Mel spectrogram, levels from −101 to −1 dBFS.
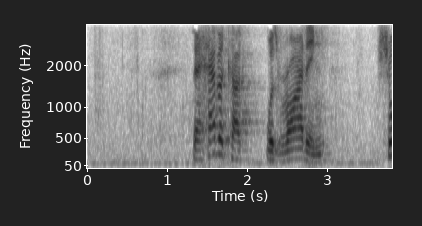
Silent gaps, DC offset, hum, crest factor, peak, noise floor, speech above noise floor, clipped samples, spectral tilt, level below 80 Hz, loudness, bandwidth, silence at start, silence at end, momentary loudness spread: none; under 0.1%; none; 20 dB; -4 dBFS; -52 dBFS; 31 dB; under 0.1%; -7 dB/octave; -60 dBFS; -21 LUFS; 4 kHz; 1.3 s; 0 s; 9 LU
